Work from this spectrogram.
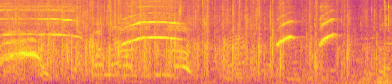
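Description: A crowd at a community welcoming event in Chintal, Hyderabad claps steadily for an arriving guest of honour. Rising whistle-like calls and voices cut through the clapping at intervals.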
